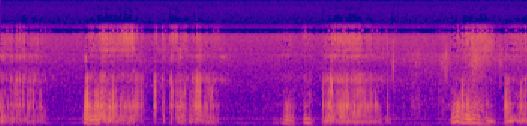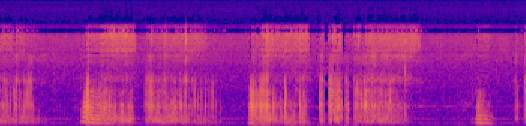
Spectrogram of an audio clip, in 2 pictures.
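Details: A sleeping dog gives loud, rattling snores in regular bursts with quiet gaps between breaths; snoring.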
